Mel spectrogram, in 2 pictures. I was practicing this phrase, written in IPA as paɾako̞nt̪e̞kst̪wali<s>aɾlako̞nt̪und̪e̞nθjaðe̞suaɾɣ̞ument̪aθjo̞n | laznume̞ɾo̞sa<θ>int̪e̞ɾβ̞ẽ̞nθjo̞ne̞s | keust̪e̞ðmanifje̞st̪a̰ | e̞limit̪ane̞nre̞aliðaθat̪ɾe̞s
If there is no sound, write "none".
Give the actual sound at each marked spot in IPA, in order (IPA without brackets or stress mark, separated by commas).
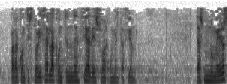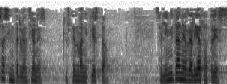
θ, s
